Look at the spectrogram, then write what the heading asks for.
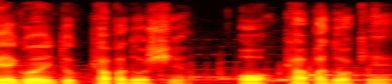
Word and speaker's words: Cappadocia: going to cappadocia or cappadocia if you're in turkey you should pronounce it this way cappadocia is a historical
